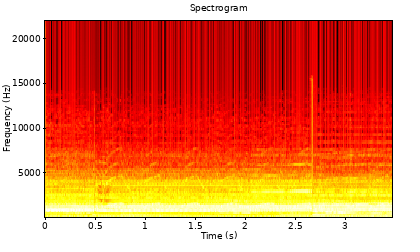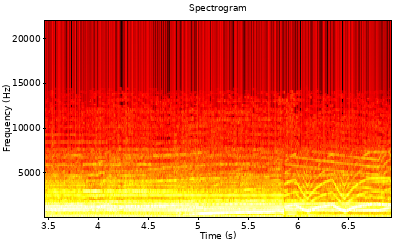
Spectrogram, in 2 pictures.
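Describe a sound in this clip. Several emergency sirens wail and yelp loudly nearby.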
